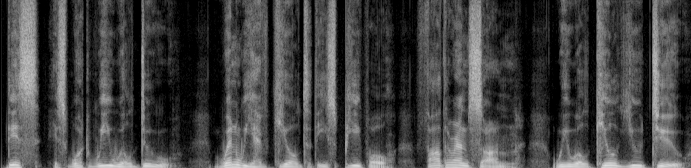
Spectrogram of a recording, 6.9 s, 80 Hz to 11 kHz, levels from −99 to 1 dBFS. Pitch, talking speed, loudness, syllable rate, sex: 110 Hz, 175 wpm, -21 LUFS, 4.1 syllables/s, male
